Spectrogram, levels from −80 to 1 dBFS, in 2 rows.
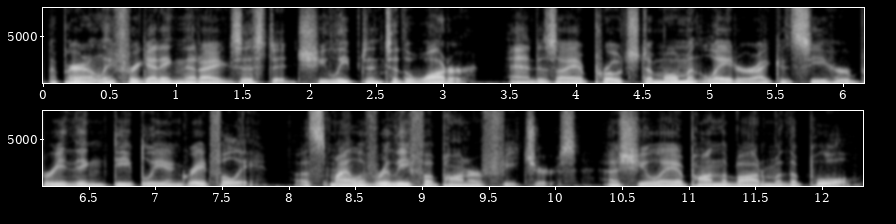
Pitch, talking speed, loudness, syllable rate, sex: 105 Hz, 200 wpm, -18 LUFS, 5.8 syllables/s, male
